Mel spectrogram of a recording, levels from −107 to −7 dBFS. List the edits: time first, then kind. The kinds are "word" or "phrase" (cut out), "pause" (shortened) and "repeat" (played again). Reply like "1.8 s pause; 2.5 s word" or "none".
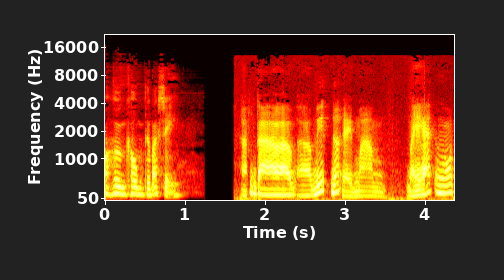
1.7 s word; 2.4 s word; 3.0 s word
